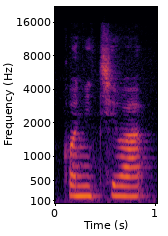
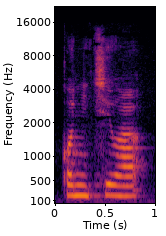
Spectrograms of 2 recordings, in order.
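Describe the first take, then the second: Both takes have the same delivery.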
